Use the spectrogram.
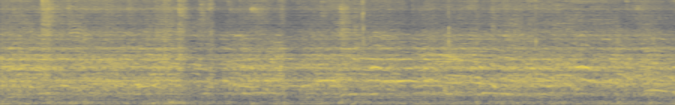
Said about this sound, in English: Nearby, a second group breaks through on another approach. Others jump fences. And now hundreds of rioters rush forward on several fronts.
